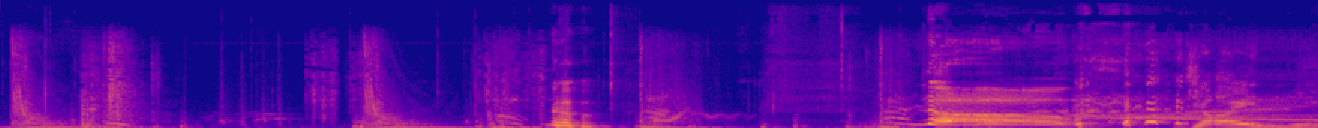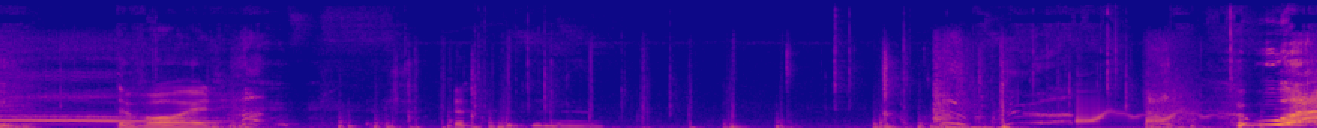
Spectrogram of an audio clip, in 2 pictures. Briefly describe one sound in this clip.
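Cartoonish fighting sounds thump and pop as small figures brawl.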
